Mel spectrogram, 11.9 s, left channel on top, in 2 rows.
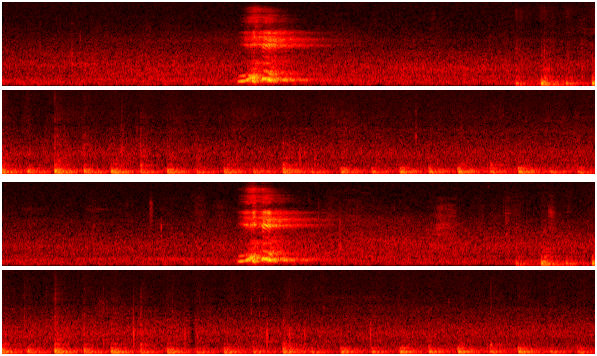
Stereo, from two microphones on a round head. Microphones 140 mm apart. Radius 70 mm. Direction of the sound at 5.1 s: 40° left (ahead or behind).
